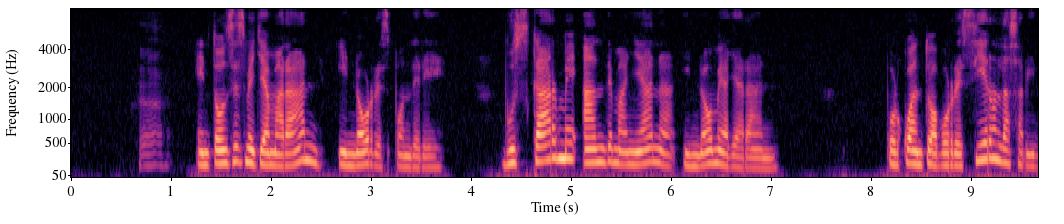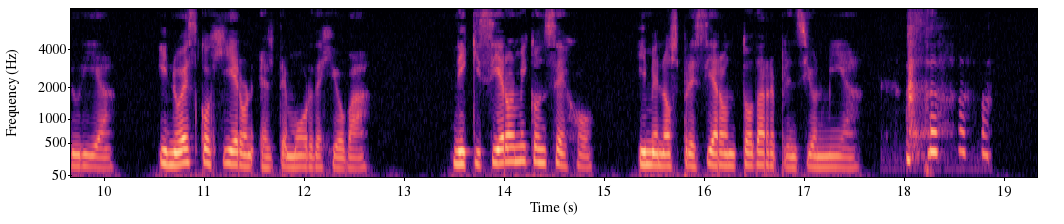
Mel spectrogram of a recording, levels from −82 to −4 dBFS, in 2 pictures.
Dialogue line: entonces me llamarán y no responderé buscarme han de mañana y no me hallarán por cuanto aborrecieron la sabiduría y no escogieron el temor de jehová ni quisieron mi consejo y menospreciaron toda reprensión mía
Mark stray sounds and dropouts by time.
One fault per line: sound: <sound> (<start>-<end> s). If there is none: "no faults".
sound: laugh (0.6-1.0 s)
sound: laugh (17.8-18.9 s)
